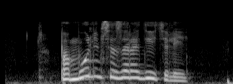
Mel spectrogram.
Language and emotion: Russian, positive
